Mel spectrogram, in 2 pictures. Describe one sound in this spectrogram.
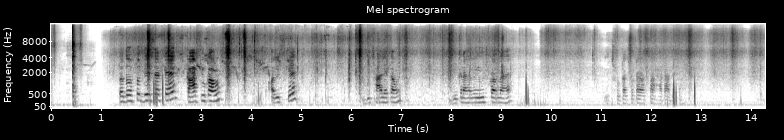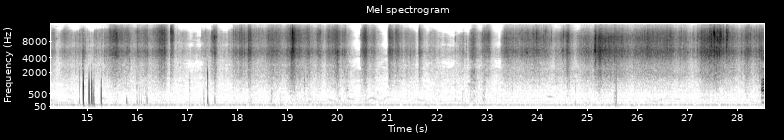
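Dry twigs rustle and crackle as they are handled.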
